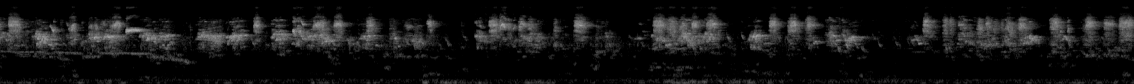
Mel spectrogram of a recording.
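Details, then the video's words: Chicks of the domestic chicken, many calling at once: a dense chorus of high, thin cheeping chirps overlapping without pause, with brief lulls near four and nine seconds. "Cute Chicks Chirping Sounds"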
